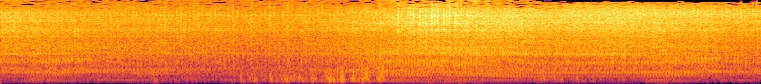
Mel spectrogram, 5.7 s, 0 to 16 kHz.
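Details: Engine noise like two metals knocking only between 1500 and 2000 rpm: quick metallic clatter that fades as revs rise; turned out to be the timing belt tensioner.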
